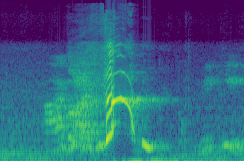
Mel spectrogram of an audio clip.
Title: My dad sneezes as loud as he can! 😭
